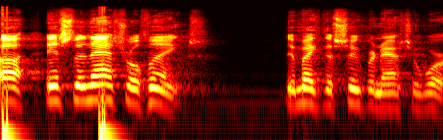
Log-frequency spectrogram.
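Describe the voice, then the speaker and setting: A man with an American accent talks at a fairly quick clip. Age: 70s. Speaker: missionary evangelist. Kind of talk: sermon. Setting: church with congregation.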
